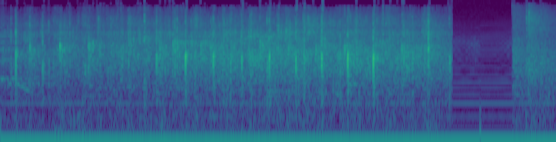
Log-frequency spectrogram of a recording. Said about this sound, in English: If you wouldn't mind giving them a nice round of applause.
